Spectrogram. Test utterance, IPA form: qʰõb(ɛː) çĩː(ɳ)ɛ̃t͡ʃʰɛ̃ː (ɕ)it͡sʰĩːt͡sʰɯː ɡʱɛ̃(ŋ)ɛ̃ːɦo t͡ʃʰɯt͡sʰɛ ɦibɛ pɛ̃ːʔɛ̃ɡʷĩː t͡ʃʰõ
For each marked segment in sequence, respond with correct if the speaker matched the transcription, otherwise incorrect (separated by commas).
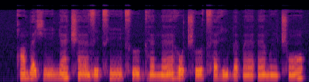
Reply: correct, incorrect, incorrect, correct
